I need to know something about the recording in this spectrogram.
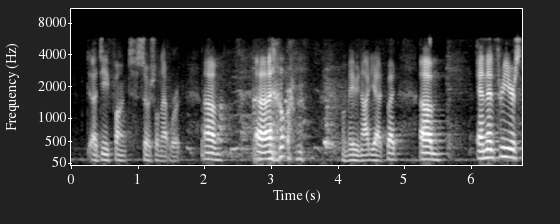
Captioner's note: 笑聲; Laughter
